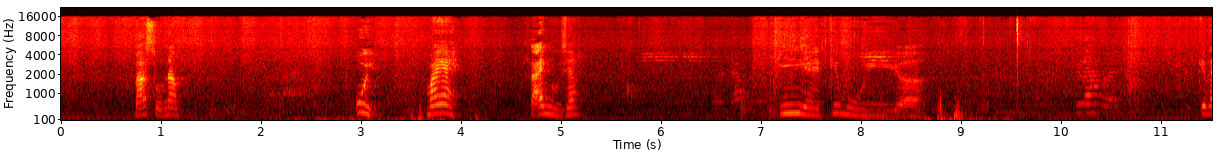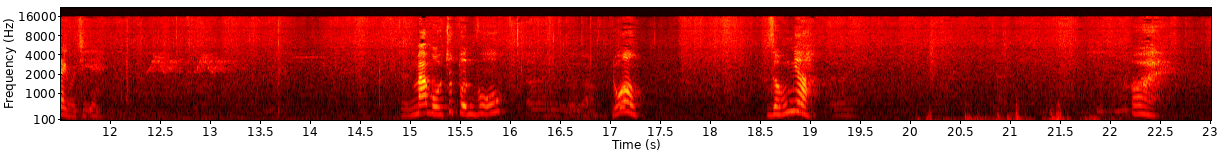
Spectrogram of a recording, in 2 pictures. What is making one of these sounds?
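Fabric rustles as a jacket is handled.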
